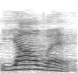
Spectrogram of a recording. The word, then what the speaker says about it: Yahweh: And we usually pronounce that Yahweh.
